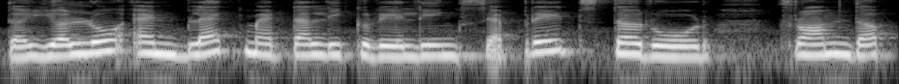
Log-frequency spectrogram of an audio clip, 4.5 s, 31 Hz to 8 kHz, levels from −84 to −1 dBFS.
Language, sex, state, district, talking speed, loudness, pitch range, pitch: English, female, Gujarat, Valsad, 160 wpm, -15 LUFS, 200-240 Hz, 215 Hz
